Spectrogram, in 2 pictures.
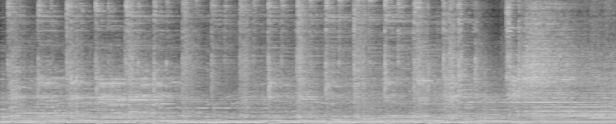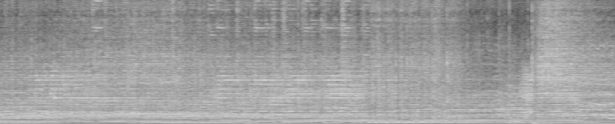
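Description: Live country band with electric and acoustic guitars, pedal steel, keyboard, bass and drums playing the end of a song: a steady drum beat stops about six seconds in, and the band holds a long closing chord.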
